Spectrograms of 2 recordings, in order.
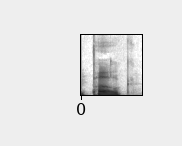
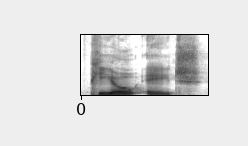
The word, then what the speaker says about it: poke: Yeah, so I'm gonna say poke Okay.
